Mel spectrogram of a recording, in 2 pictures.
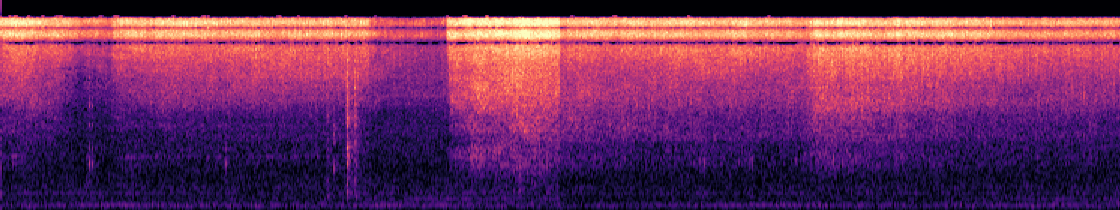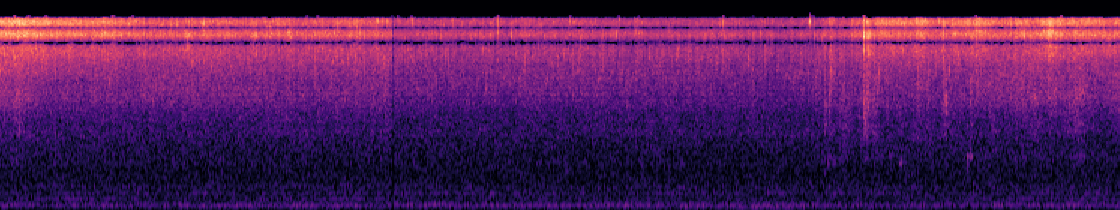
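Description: Food frying in a pan, sizzling steadily. It flares louder for a second or so about six seconds in and again about eleven seconds in, then slowly dies down. A single sharp knock, likely a utensil against the pan, comes about four and a half seconds in.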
